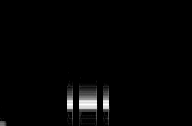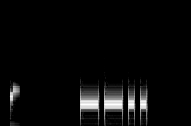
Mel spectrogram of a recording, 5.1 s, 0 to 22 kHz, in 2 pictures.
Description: Morse code, heard as a keyed tone, about 15 wpm, 700 Hz. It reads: R Z
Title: Single Character (Letter:Number:Punctuation:Prosign) 15wpm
